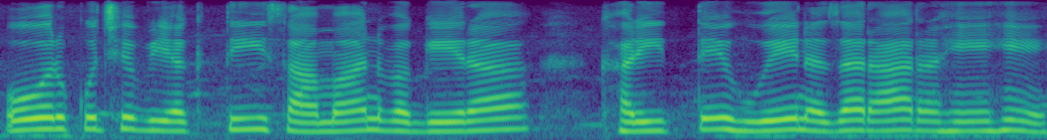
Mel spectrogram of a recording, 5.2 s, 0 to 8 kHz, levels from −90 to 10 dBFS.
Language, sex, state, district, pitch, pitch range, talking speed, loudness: Hindi, female, Madhya Pradesh, Bhopal, 215 Hz, 200-235 Hz, 125 wpm, -13 LUFS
